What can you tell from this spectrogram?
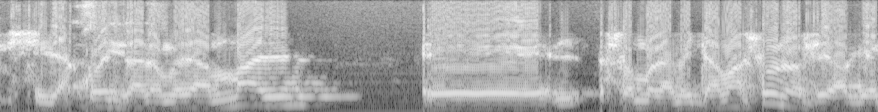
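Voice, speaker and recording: Audible room echo and noticeable background noise come through. A man with a fairly high pitch speaks with ordinary pitch variation. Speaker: football club human rights activist. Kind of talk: interview.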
